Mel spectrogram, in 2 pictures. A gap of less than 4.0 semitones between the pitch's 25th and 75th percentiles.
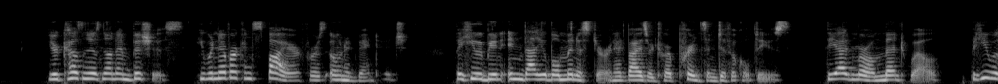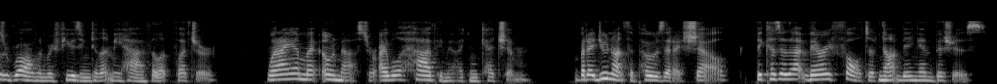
No: average, 4.3 semitones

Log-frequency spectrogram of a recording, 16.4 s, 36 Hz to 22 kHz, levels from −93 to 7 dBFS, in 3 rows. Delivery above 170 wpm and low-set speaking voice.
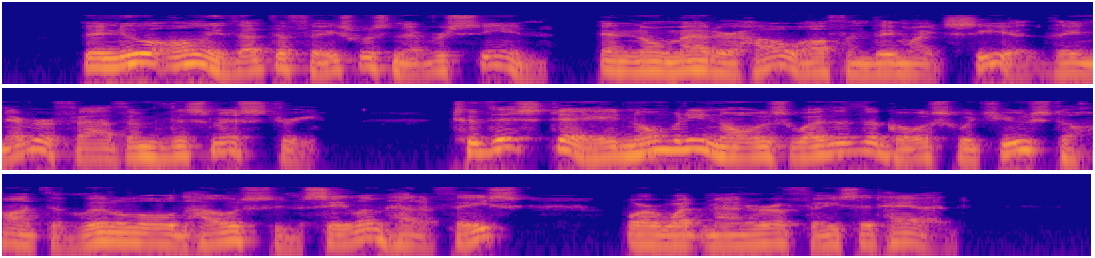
Yes: average, 185 wpm; low, 110 Hz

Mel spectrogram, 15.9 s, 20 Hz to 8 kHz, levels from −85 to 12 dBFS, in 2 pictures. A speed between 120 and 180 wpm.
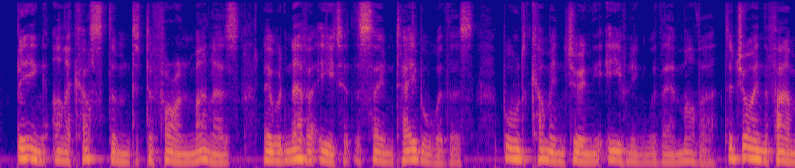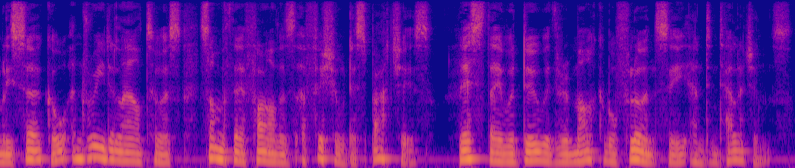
No: average, 190 wpm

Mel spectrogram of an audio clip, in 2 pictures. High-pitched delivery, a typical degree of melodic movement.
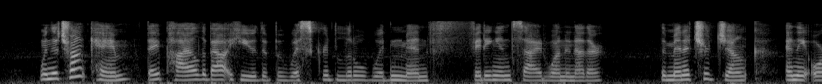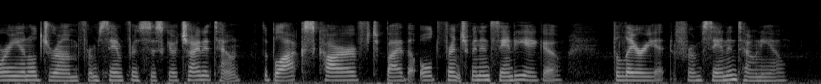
No: high, 195 Hz; narrow, 1.9 semitones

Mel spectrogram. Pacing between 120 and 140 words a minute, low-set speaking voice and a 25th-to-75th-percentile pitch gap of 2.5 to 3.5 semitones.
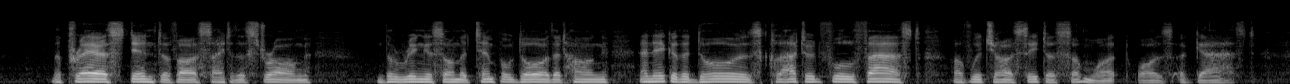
Yes: slow, 135 wpm; low, 115 Hz; average, 2.8 semitones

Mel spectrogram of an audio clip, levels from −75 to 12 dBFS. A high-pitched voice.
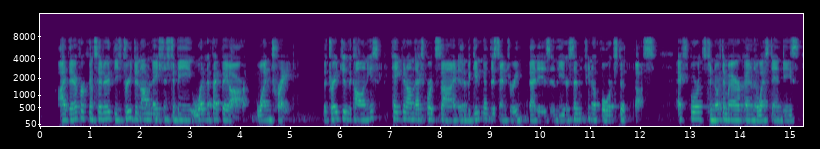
No: medium, 150 Hz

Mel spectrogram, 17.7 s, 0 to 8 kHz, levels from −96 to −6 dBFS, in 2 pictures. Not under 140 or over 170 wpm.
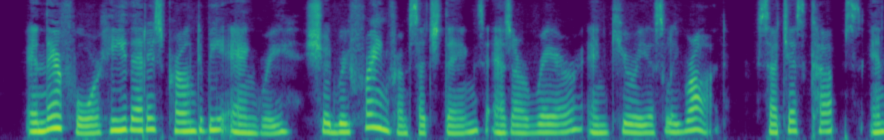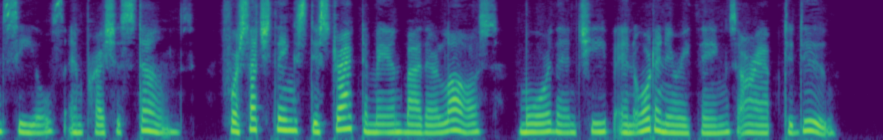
Yes: average, 165 wpm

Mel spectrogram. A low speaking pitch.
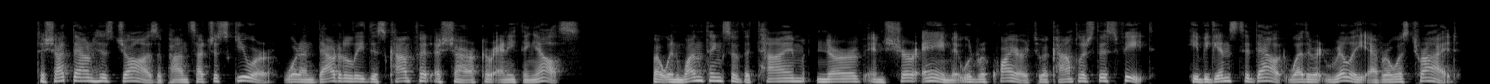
Yes: low, 130 Hz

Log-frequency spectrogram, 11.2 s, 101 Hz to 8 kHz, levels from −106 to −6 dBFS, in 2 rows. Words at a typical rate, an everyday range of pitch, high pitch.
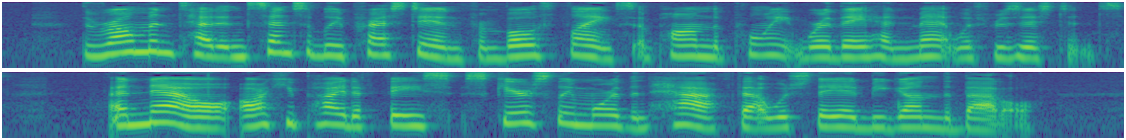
Yes: average, 185 wpm; average, 3.2 semitones; high, 220 Hz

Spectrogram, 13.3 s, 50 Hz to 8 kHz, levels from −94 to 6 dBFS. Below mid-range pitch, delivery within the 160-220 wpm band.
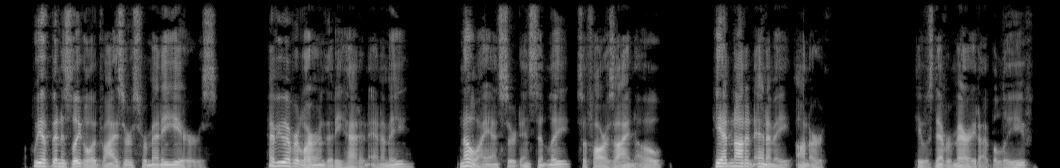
Yes: very low, 95 Hz; average, 180 wpm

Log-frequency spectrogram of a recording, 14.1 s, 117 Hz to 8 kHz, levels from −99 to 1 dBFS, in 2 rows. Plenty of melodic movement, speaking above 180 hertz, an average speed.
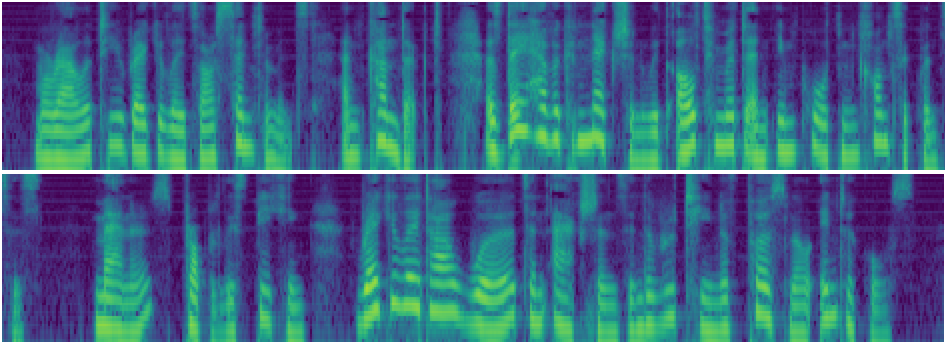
No: wide, 5.8 semitones; high, 190 Hz; slow, 130 wpm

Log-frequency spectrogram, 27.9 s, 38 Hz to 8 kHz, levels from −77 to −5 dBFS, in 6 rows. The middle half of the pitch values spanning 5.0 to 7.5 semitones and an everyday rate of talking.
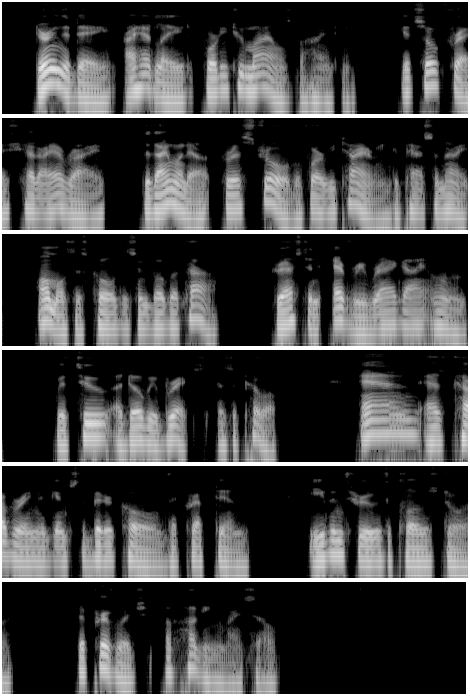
Yes: average, 5.3 semitones; average, 150 wpm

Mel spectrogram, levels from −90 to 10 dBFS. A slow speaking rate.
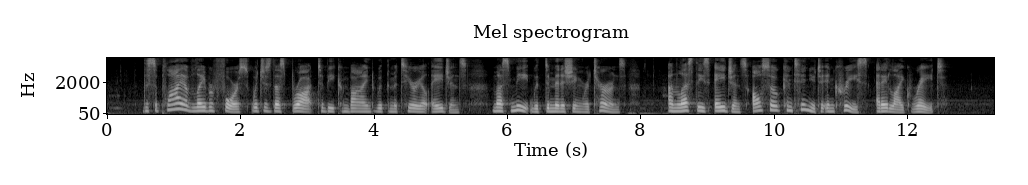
No: average, 145 wpm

